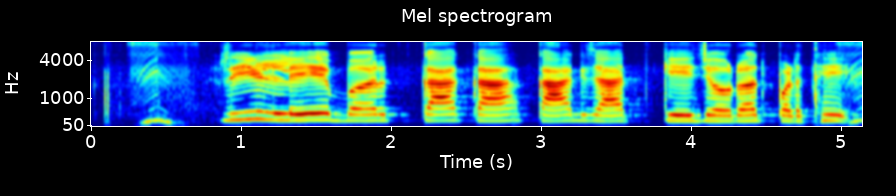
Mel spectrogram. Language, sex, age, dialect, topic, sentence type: Chhattisgarhi, female, 18-24, Eastern, banking, question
